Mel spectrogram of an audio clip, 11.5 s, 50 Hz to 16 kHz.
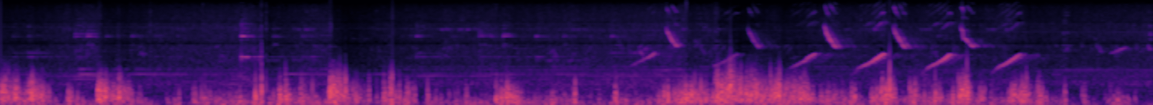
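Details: Northern cardinal singing at sunset on April 20, 2020: after a few seconds of low rumbling wind and rustle, a series of clear whistled notes begins, each rising sharply, repeated roughly twice a second, over steady low background noise.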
